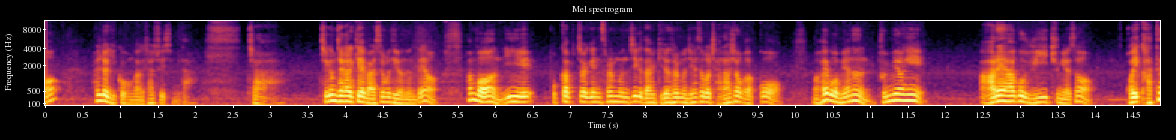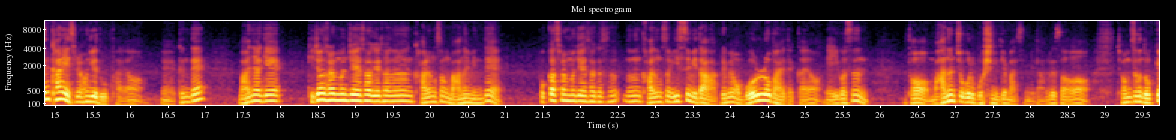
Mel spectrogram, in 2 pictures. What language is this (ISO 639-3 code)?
kor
